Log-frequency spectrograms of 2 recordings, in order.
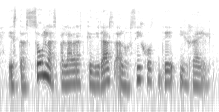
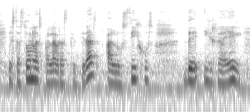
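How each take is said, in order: The two takes are said the same way.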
